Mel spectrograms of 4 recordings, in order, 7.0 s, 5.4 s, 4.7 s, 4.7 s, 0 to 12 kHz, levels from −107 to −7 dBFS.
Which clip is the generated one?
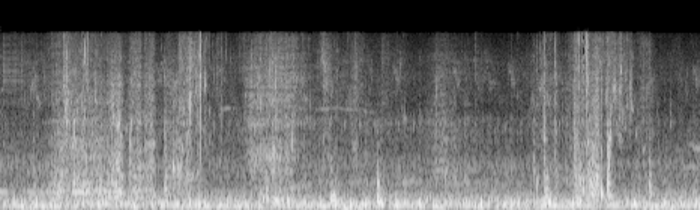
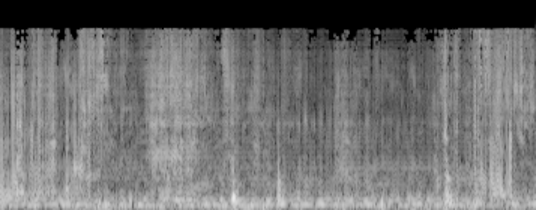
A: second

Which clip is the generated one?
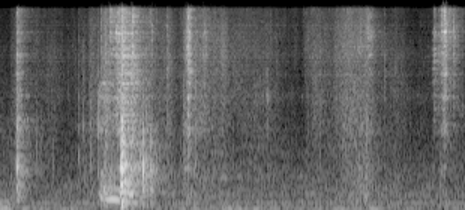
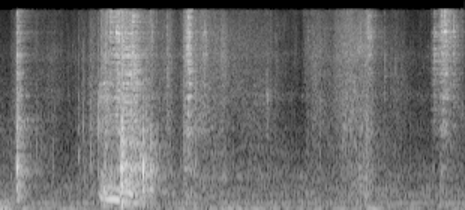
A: first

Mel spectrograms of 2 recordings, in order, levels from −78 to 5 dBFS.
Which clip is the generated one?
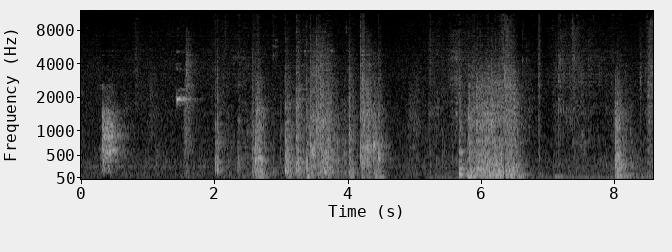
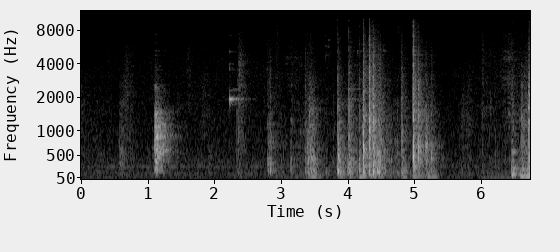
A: first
